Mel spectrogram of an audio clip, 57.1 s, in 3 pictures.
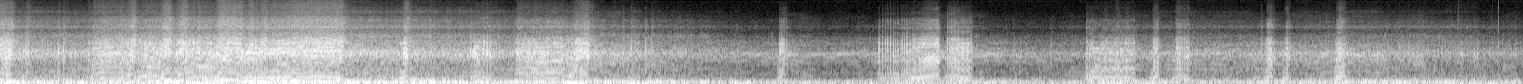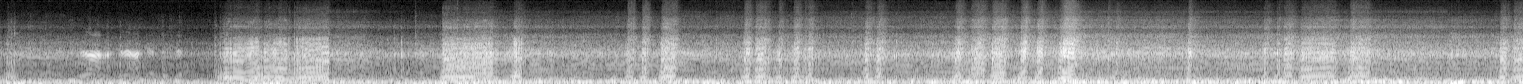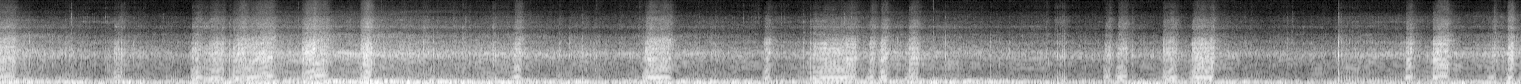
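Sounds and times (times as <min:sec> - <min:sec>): dirt bike engine revving: 0:00.0 - 0:57.0
steady low rumble: 0:14.2 - 0:21.8.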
